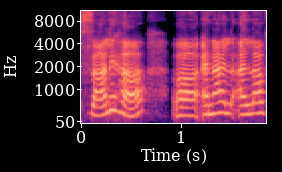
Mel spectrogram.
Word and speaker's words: Saliha: into pieces but uh I'm grateful for that pronunciation it is the closest it can get it's it's Sal okay okay Sal yes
